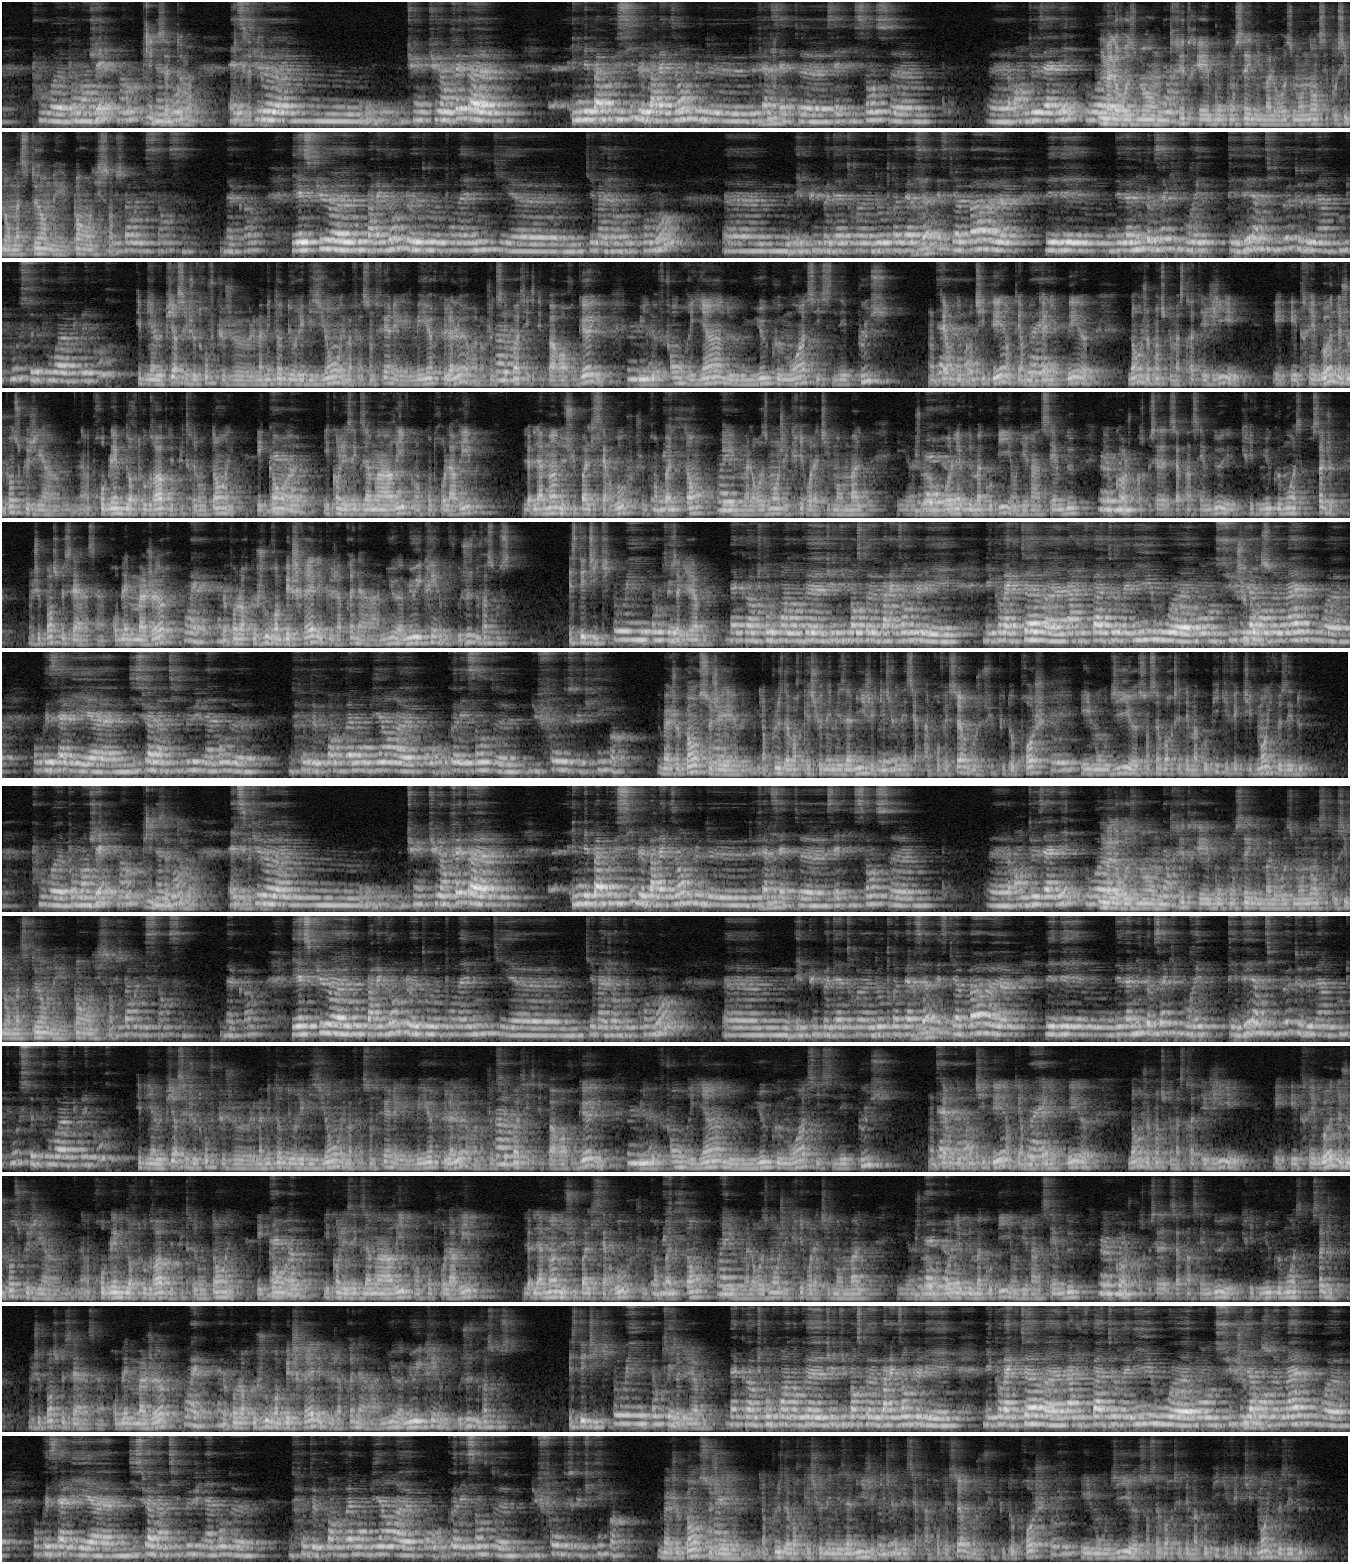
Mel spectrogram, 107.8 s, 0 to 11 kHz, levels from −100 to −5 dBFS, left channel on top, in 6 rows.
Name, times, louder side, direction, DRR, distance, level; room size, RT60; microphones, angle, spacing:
voice 1, 0.4-2.4 3.0-6.8 7.3-12.3 13.1-15.0 15.4-15.6 19.4-20.2 20.9-26.9 27.6-34.0 34.3-37.4 42.5-42.8 44.3-44.7 48.3-48.9 49.6-49.9 57.5-57.9 62.6-62.8 63.5-63.6 66.1-66.6 68.5-69.0 74.3-74.9 80.1-80.9 81.6-93.2 93.7-98.1 99.2-99.5 101.5-101.8 103.9-104.1, left 1 dB, 15° right, 3 dB, 4.8 m, -28 dB
voice 2, 1.9-2.6 3.1-3.6 10.2-10.4 14.6-19.6 30.1-30.4 37.7-47.8 48.3-52.5 52.9-57.0 57.3-60.3 60.9-68.3 68.6-71.7 72.2-74.1 74.8-78.7 79.5-80.0 80.8-81.3 88.4-88.8 98.6-107.2, left 1 dB, 35° left, 5 dB, 2.1 m, -32 dB
27.0 x 20.5 x 6.2 m, 0.90 s
head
